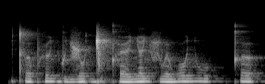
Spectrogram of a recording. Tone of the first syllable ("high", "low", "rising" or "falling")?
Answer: rising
